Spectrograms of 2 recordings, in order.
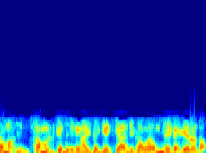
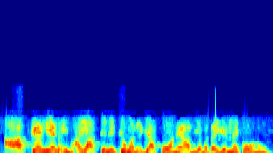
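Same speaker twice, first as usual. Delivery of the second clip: loud, indignant retort; angry shouting; 3 semitones higher, 9 dB louder than usual. Real, not acted. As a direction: shout back in anger. Heated argument, shouting back.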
